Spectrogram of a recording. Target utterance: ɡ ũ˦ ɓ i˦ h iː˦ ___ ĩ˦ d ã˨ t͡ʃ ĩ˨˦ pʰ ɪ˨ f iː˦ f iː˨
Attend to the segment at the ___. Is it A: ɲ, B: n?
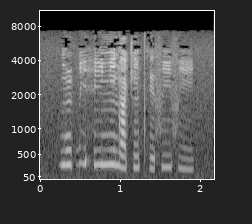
A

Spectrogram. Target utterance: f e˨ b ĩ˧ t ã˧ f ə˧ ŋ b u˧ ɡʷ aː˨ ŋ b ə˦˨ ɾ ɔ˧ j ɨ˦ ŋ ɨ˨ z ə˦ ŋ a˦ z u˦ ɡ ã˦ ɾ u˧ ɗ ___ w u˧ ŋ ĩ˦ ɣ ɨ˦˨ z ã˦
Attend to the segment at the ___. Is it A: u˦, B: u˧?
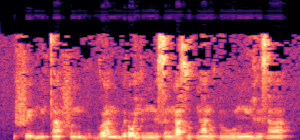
A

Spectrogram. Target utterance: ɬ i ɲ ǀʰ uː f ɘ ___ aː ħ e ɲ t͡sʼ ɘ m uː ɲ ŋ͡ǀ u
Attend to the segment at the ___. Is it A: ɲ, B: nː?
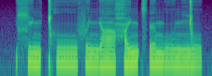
A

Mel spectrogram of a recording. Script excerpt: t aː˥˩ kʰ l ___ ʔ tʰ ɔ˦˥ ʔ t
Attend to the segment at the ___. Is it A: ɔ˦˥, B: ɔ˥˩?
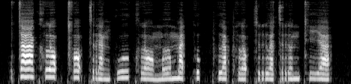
B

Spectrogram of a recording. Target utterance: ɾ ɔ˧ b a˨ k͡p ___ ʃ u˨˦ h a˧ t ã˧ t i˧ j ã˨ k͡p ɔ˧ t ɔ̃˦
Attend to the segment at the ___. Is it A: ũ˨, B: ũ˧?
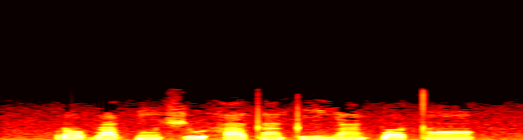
A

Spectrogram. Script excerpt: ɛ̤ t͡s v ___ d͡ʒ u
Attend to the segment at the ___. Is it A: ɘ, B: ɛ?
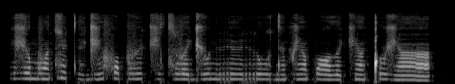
B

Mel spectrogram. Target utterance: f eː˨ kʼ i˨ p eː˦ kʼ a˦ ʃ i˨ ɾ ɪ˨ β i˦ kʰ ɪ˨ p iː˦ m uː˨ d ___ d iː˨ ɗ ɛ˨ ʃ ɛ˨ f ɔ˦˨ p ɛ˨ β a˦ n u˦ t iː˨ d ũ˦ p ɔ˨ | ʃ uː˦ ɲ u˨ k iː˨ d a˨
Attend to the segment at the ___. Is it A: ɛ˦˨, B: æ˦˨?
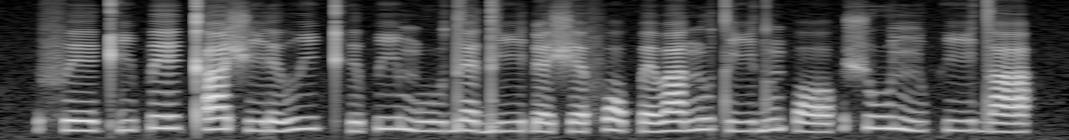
A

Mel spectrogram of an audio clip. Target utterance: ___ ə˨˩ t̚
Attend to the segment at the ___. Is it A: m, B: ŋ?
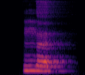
B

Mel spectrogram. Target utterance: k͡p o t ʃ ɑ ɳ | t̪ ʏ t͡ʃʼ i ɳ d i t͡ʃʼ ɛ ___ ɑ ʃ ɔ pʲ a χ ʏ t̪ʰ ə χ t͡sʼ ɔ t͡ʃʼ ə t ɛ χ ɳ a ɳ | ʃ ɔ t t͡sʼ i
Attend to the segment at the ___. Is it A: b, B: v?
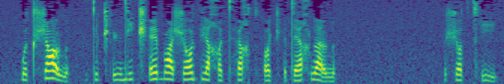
A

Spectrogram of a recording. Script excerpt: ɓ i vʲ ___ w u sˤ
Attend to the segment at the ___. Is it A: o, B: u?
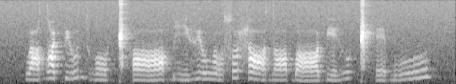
A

